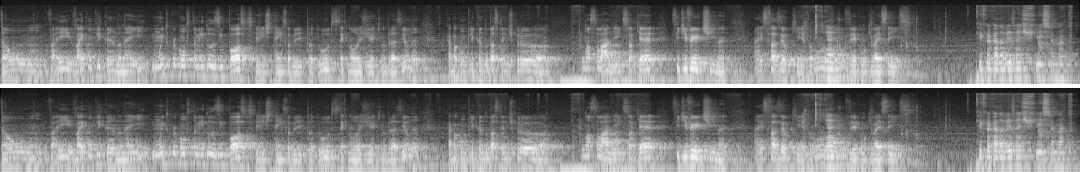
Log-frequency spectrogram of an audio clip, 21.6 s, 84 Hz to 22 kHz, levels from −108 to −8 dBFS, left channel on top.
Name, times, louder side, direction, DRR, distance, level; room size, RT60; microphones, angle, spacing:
voice 1, 0.0-8.4 9.0-11.0 11.6-13.1 13.5-14.5 15.1-18.0, left 1 dB, 30° left, 2.7 m, -23 dB
voice 2, 8.4-9.9 11.4-11.6 14.5-14.9 16.0-17.0 18.2-18.4 19.5-21.4, left 1 dB, 5° right, 2.9 m, -25 dB
29.0 x 17.0 x 8.9 m
head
